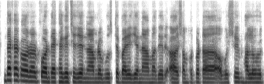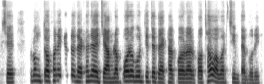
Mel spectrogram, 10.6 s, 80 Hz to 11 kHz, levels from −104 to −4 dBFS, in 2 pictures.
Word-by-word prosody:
দেখা 230 0 +5
করার 190 -3 +4
পর 180 -1 +6
দেখা 170 +1 +1
গেছে 170 +1 +1
যে 170 - +5
না, 155 - 0
আমরা 155 0 -1
বুঝতে 160 +1 -4
পারি 155 0 +3
যে, 155 - +2
না 150 - 0
আমাদের 150 0 -3 0.2
আ - - +4 0.2
সম্পর্কটা 155 - -3 0.3
অবশ্যই 155 +3 -5
ভালো 155 0 +1
হচ্ছে 155 +1 -4 0.4
এবং 215 +2 -2 0.2
তখনই 215 +2 +1
কিন্তু 215 0 -8
দেখা 180 +2 -2
যায় 195 -2 +5
যে 175 - +2
আমরা 160 +1 +1 0.2
পরবর্তীতে 190 -2 +2
দেখা 160 +1 0
করার 155 0 +2
কথাও 190 +8 +2
আবার 155 -1 -2
চিন্তা 150 -3 -6
করি। 130 0 -9
165 Hz, 180 wpm, -21 LUFS, 155-190 Hz, 0.4 s, পর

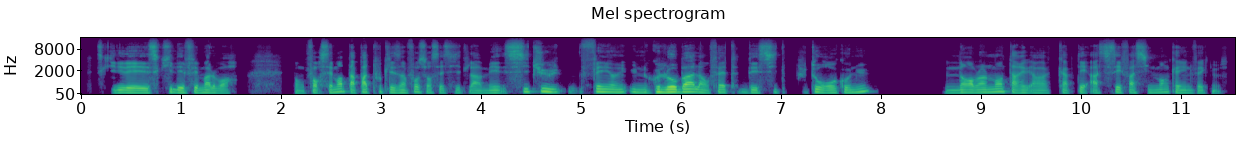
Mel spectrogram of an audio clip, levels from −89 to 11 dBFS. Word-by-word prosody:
Ce - - -14
qui - - -11
les 110 -2 +4
ce - - -1
qui 125 - -5
les 115 -2 +3
fait 115 - -1
mal 110 0 +1
voir. 90 -4 -5 0.6
Donc 90 -2 -10
forcément 130 +5 +1
tu 145 - -4
as - - +6
pas 120 - +4
toutes - - -12
les 115 -2 0
infos 110 +5 -1
sur 115 -2 -5
ces 105 - -6
sites-là, 105 -1 -6
mais 100 +2 -4
si 140 - -1
tu, 145 -3 +2 0.2
fais 140 -2 +2
un 125 -1 +1
une 120 -4 -3
globale, 130 +3 +8
en 110 - -1
fait, 120 +3 -3
des 115 -1 -2
sites 110 +2 -5
plutôt 130 -3 -1
reconnus, 115 +8 -1 0.7
normalement 120 +7 +1
tu 140 - -4
arrives 110 0 -3
à 100 -2 -5
capter - - -4
assez - - -2
facilement 120 +3 -4
quand 115 - -3
il - - -3
y - - -4
a - - -6
une 105 - -10
fake 100 -1 -8
news. - - -12
115 Hz, 245 wpm, -24 LUFS, 105-130 Hz, 0.7 s, globale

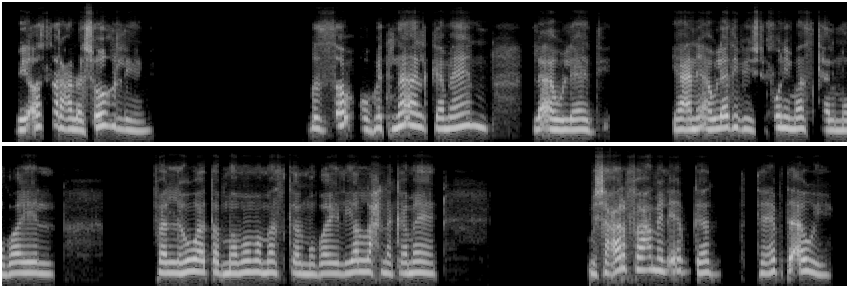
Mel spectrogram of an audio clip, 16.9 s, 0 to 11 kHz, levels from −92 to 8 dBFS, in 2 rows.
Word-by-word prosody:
بيأثر 260 +6 +2
على 210 -3 +2
شغلي. 210 -8 +1 1.6
بالضبط، 230 +4 0
وبيتنقل 235 +5 +2
كمان 240 +4 0 0.5
لأولادي. 205 - +1 0.6
يعني 210 +2 +3
أولادي 240 +4 +3
بيشوفوني 220 +3 -1
ماسكة 215 -2 -2
الموبايل، 205 +2 -1 1.0
فاللي 215 -1 +1
هو 245 +1 +4
طب 225 -2 -4
ما 210 0 +1
ماما 235 +2 +1
ماسكة 220 0 -3
الموبايل، 205 +1 -2
يالّا 240 +2 +1
إحنا 225 -2 -3
كمان. 215 +1 -1 1.5
مش 210 +1 0
عارفة 275 +5 +2
أعمل 270 -3 +1
إيه 250 - 0
بجد. 225 -4 -5 0.4
تعبت 225 +3 -4
أوي. 215 -8 +1
220 Hz, 105 wpm, -22 LUFS, 205-240 Hz, 1.6 s, هو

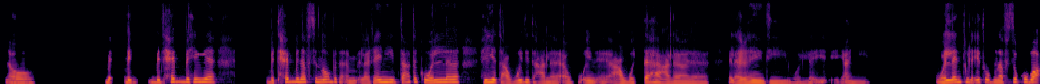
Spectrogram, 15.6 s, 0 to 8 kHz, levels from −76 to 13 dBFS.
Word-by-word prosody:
آه. 175 -1 -1 1.1
ب 210 - +2 0.2
بت 215 -1 +1
بتحب 240 +4 +1
هي 255 -1 +3 0.8
بتحب 255 +7 +1
نفس 255 0 +1
النوع 240 0 +2
بتاع 250 -4 -4
إم 190 -1 -3
الأغاني 210 +7 +2
بتاعتك 240 +4 -3
والّا 240 +3 +4 0.3
هي 225 +3 +6
اتعودت 210 +1 -1
على 180 -2 -4
أو 180 0 -5 0.2
إ 195 -1 -3
عودتها 185 +5 -1
على 170 -2 -2 0.6
الأغاني 180 +3 +2
دي 180 0 -4
والّا 175 0 -10
إ 235 +4 -8
يعني، 185 -2 -9 1.0
والّا 210 -1 +6
أنتم 245 +2 +1
لقيتوا 230 +1 0
بنفسكم 220 +4 +1
210 Hz, 110 wpm, -22 LUFS, 180-235 Hz, 1.1 s, هي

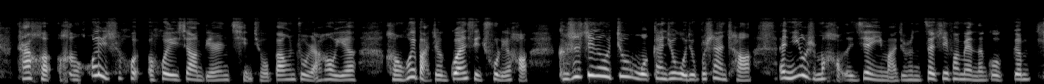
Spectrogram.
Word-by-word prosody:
他 280 +1 +5
很 - - +1
很 - - -5
会， 410 -1 +2 0.2
会 - - -2
会 455 -3 +3
向 225 - 0
别 190 0 -4
人 205 +2 -6
请 - - -9
求 175 -2 -8
帮 220 +5 0
助， 230 -2 -3
然 185 - -3
后 230 0 -1
也 210 +1 -1 0.3
很 220 -2 -2
会 335 +4 +4
把 - - +2
这 220 - -2
个 210 - -7
关 260 +6 +7
系 240 - -1
处 240 +3 -2
理 195 - -4
好。 210 - -1 0.3
可 250 - -2
是 350 +8 +3
这 425 +4 +6
个 385 -3 +5
就 370 -2 0
我 250 -7 +4
感 265 +2 -2
觉 270 - 0
我 240 -4 +4
就 225 - 0
不 230 - -5
擅 255 -1 -1
长。 190 -4 0 0.3
哎， 295 - +3
你 295 - +2
有 420 0 +4
什 255 - -4
么 250 - -1
好 - - -8
的 205 - -5
建 240 +5 +2
议 200 - -7
吗？ 170 -1 -4
就 205 - -9
是 - - -7
你 205 - -9
在 260 +5 +3
这 265 +2 -3
方 255 -1 -2
面 230 -2 0
能 200 0 -6
够 210 -1 -5
跟 235 -1 0
235 Hz, 340 characters per minute, -23 LUFS, 210-280 Hz, 0.3 s, 关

